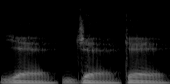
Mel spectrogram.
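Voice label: "yejeke", concatenated syllables; Affixing experiment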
